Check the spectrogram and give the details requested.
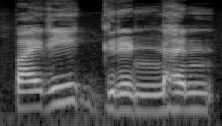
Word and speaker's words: പരിഗൃഹ്ണൻ: തേന, ദത്താം നീട്ടിയിട്ട് മുറുക്കം, നവരമണീം നീട്ടിയിട്ട് മുറുക്കം, വരമണീം ച ചേർത്തിട്ട് വരമണീഞ്ച, പരിഗൃഹ്ണൻ, ഇവിടെ ഉച്ചാരണം ശ്രദ്ധിച്ചോളൂ. പരിഗൃഹ്ണൻ, ഹ് എന്നാണ് എഴുതിയിട്ടുണ്ടാവുക, പക്ഷെ നമ്മൾ ഉച്ചരിക്കേണ്ട ണ ഹ എന്നാണ്.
